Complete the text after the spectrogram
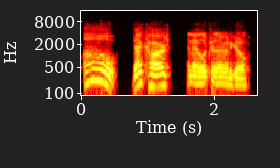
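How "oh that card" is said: high, louder mock surprise on that card; surprised knowing oh. Fortune teller recognizing the drawn card, high surprised exclaim. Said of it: "And she goes".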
